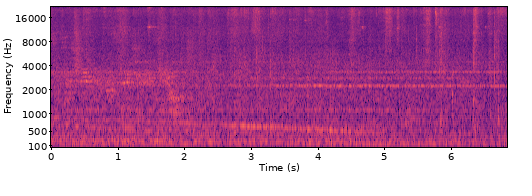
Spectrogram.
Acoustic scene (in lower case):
subway station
